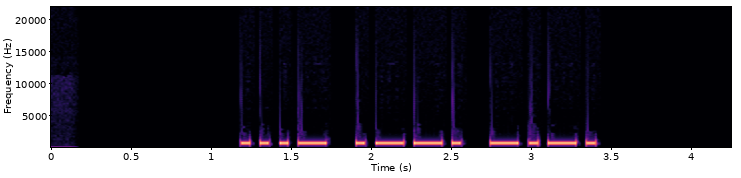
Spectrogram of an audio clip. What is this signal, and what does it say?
Morse code, heard as a keyed tone, about 20 wpm, 700 Hz. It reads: VPC
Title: USA Call Sign Postfixes - 3 Letters 20wpm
